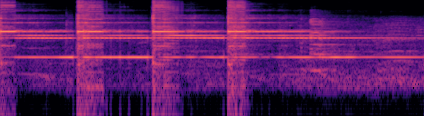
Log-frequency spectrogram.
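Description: A bell struck four times, about three quarters of a second apart, each strike ringing on with clear tones that fade slowly after the last.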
